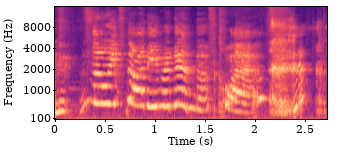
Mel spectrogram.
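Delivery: cracking up while protesting; laughing protest. Retold or imitated. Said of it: "And I'm like".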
